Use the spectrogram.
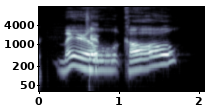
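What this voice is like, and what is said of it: Cow-like character voice. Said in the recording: “That was a cow that just learned English. ... I literally was going to say it sounded like a cow.”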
